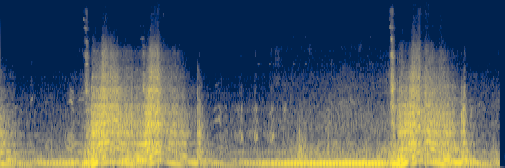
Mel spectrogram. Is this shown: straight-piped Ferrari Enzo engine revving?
yes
